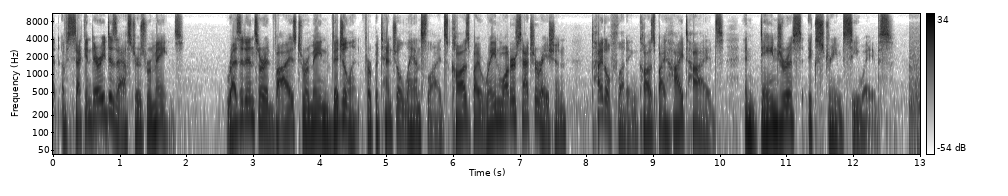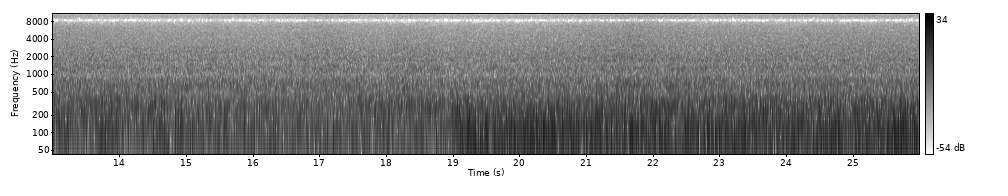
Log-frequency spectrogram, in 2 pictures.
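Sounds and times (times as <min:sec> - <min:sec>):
wind and sea rushing: 0:00.0 - 0:26.0.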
